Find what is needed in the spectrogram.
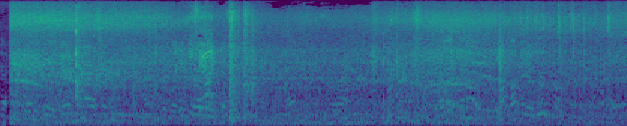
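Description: Faint, indistinct voices over a steady rushing noise, with a few sharp clicks, in the rough audio of a phone recording.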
